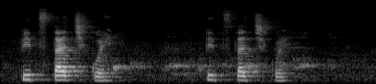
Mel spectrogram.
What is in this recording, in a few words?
"joven hombre joven", Nasa Yuwe; paez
